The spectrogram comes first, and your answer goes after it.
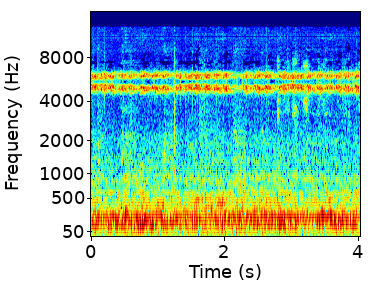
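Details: Black field cricket (Teleogryllus oceanicus) mating and showing aggression, observed in red light: a sustained high, shrill trill without gaps, over a steady low hum.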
